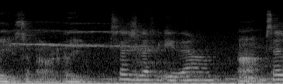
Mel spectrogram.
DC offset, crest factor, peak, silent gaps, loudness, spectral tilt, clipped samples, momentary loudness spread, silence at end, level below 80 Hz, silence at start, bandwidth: 5%; 14 dB; -14 dBFS; none; -32 LUFS; -6 dB/octave; under 0.1%; 4 LU; 0 s; -40 dBFS; 0 s; 15.5 kHz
